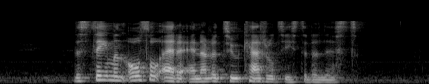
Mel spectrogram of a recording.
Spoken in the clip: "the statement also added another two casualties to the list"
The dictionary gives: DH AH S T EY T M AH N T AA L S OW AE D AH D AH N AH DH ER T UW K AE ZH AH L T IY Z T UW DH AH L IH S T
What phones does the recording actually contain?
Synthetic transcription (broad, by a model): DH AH S T EY T M AH N T AA L S OW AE D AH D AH N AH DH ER T UW K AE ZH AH L T IY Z T UW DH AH L IH S T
